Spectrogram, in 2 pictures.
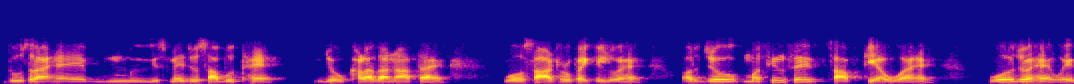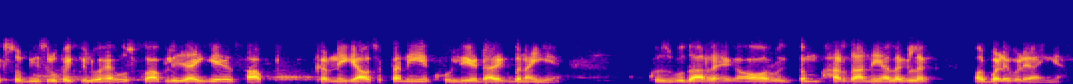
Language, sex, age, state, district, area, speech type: Hindi, male, 45-60, Madhya Pradesh, Betul, urban, conversation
